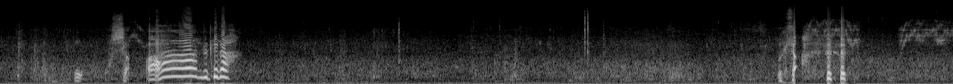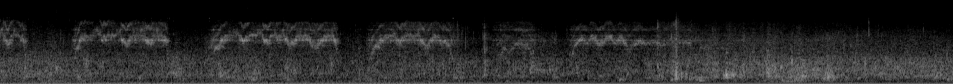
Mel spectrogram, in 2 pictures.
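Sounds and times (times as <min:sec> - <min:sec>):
spinning reel whirring: 0:08.2 - 0:16.9.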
